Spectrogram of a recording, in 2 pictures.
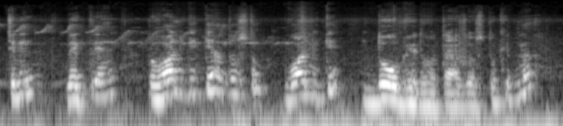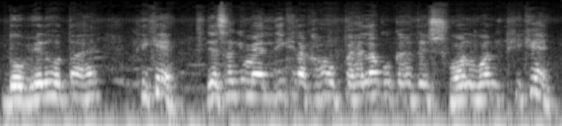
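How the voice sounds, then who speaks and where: A man's voice: high voice, fast talker, few pauses, darkish tone. A male teacher gives a class lesson at a board, quizzing his viewers and checking "okay?" after almost every line. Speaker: Hindi teacher. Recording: voice a bit far from the mic, faint background noise.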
